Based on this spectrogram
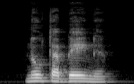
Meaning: nota bene (used to add an aside or warning to a text)
- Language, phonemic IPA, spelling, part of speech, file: Dutch, /ˌnoː.taː ˈbeː.nə/, nota bene, phrase, Nl-nota bene.ogg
